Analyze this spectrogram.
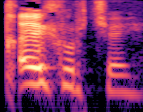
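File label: "qiexl" ergative plural, Archi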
